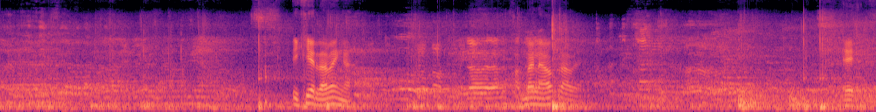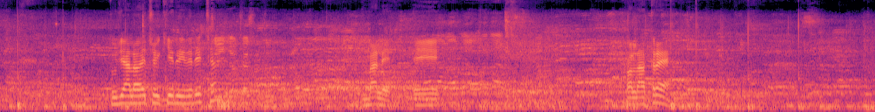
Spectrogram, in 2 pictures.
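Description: A young man talks with animation in a large echoing hall.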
